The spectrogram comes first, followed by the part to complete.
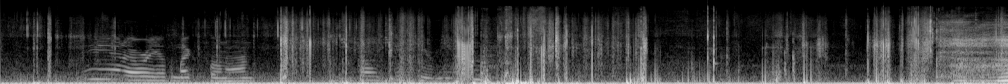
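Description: Clicks, scrapes and crackles of a newly plugged-in microphone being handled and fitted, over a steady low rumble. A brief wordless voice sounds about a second in.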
